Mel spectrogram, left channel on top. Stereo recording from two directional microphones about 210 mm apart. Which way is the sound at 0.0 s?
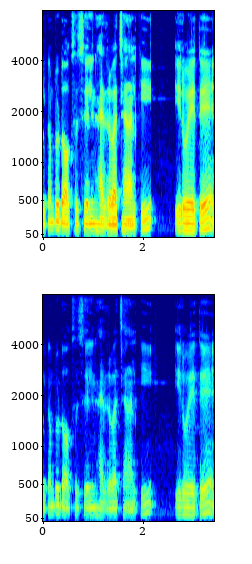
40° left (ahead or behind).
